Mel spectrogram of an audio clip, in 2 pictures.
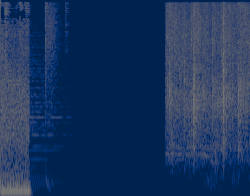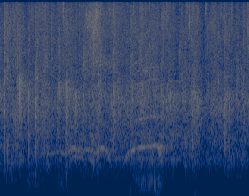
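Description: An audience breaks into steady applause for a man coming onto the stage, after a short loud burst and a pause of silence, the clapping dense and sustained at a moderate level until the end.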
